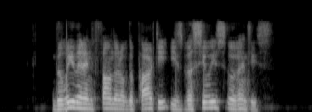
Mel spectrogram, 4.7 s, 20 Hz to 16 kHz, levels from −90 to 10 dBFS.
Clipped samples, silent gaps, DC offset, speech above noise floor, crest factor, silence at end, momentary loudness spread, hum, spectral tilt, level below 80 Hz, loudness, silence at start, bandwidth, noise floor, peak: under 0.1%; none; under 0.1%; 59 dB; 18 dB; 0.65 s; 10 LU; none; -6 dB/octave; -58 dBFS; -24 LUFS; 0.8 s; 8 kHz; -83 dBFS; -8 dBFS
